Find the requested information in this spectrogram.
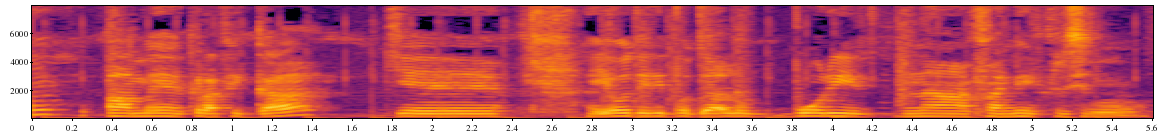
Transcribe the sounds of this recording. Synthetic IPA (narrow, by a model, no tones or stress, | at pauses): ɐmeɣɾɐfikɐ | ce̞ | ot̪iðipo̞t̪eɐlobo̞ɾinɐeɱfɐnixɾisimo̰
